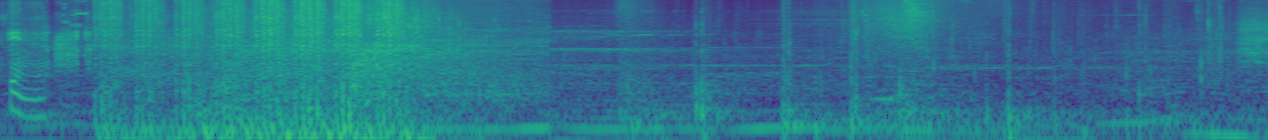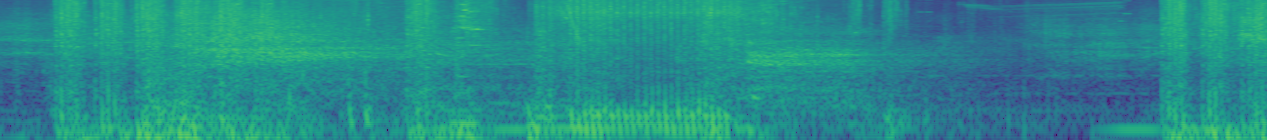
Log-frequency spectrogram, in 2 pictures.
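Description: Rapid gunfire rattles loudly, with sharp blasts and bursts.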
